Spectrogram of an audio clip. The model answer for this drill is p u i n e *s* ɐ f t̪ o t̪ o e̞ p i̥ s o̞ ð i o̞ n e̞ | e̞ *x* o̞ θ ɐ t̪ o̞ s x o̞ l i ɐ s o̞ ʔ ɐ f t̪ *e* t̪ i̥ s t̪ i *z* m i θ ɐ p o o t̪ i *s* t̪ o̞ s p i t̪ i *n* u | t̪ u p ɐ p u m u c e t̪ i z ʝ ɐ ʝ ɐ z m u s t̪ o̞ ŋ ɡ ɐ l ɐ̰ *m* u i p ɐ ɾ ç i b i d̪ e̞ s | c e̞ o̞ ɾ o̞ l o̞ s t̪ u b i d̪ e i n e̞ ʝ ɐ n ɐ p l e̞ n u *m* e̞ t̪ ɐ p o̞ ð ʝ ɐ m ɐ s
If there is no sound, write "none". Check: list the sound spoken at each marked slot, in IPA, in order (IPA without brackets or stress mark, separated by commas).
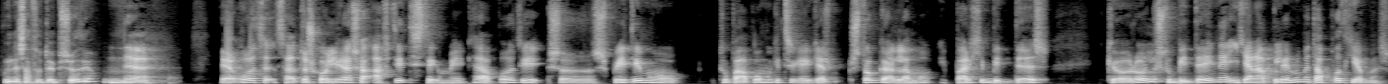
s, ɣ, i, ɣ, s, m, m, m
